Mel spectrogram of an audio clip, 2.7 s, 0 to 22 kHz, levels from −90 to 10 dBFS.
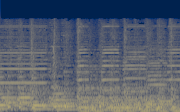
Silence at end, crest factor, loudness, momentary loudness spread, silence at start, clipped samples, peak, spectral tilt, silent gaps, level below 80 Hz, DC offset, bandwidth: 0 s; 12 dB; -23 LUFS; 1 LU; 0 s; under 0.1%; -10 dBFS; -5 dB/octave; none; -34 dBFS; under 0.1%; 11.5 kHz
